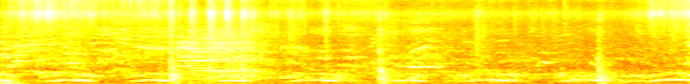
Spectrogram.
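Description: Bondhodom pigeons, a ringed male and female, coo in a repeated rhythmic pattern, close by and clear, with faint clatter and background voices underneath.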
